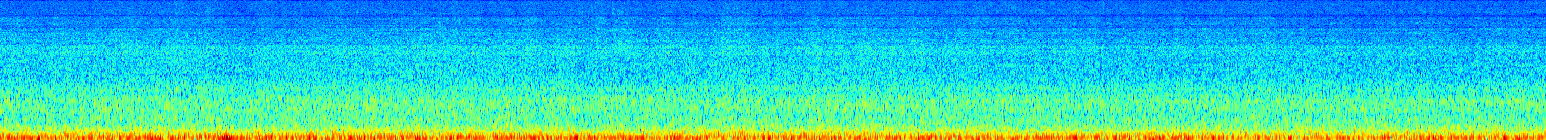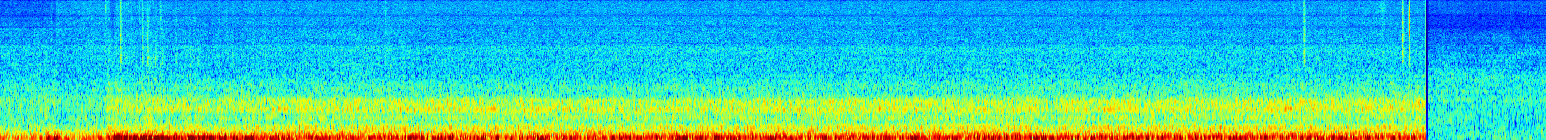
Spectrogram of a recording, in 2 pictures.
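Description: Steady road and engine noise inside a Ford Explorer's cabin at highway speed, a low rumble. About halfway through it grows louder and a steady higher hum joins it; it cuts off suddenly just before the end.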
